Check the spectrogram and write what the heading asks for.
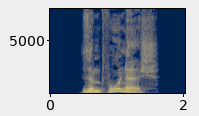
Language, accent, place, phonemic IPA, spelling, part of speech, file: German, Germany, Berlin, /zʏmˈfoːnɪʃ/, symphonisch, adjective, De-symphonisch.ogg
- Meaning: symphonic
